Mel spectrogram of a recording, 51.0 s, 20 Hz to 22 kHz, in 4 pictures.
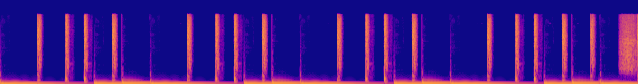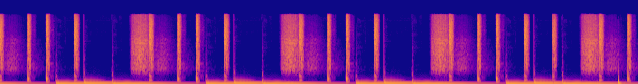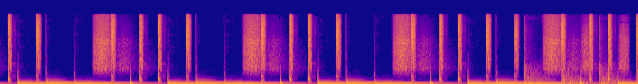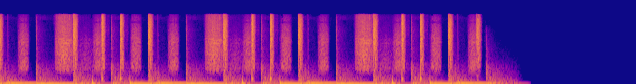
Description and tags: Down South Tempo Drum Loop 80 - Nova Sound
80, Cymbal, Dance, Down, Drum, Drums, EDM, Effect, Electro, FX, Hat, Hi, House, Loop, Nova, NovaSound, Sample, Snare, Sound, South, Tempo, The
